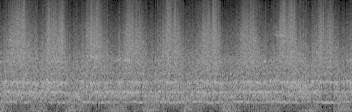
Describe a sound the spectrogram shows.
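Train wheels squeal with a steady whine.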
